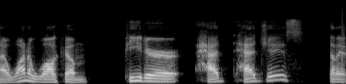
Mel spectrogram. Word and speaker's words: Hatges: found somebody and I want to welcome Peter had hedges and I pronounced that crack beter that's right all right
